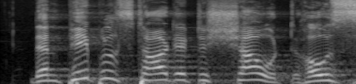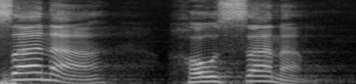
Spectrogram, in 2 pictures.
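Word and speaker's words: הושיעה נא: Then people started to shout, Hosanna, Hosanna. In the Hebrew language it is spelled like this, Hoshiana, Hoshiana.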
